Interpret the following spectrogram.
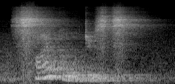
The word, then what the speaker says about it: psychologist: age after the our psychologists you've got to send letters P in the beginning and age after the scene psychologist or during summer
